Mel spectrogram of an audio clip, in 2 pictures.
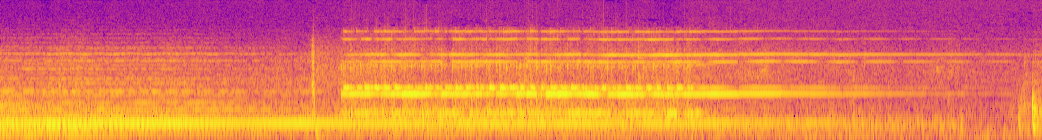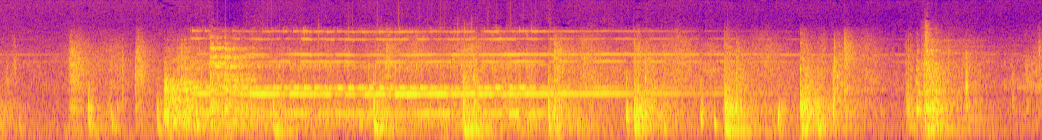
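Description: Telephone bell ringing twice, each ring lasting about three seconds. A few short knocks from kitchen work come between and under the rings.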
